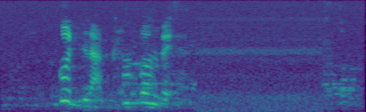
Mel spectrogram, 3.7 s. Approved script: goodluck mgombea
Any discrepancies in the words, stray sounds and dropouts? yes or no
no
